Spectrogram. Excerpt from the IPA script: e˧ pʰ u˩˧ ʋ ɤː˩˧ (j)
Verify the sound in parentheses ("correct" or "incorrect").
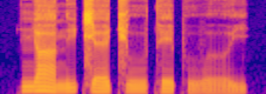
correct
